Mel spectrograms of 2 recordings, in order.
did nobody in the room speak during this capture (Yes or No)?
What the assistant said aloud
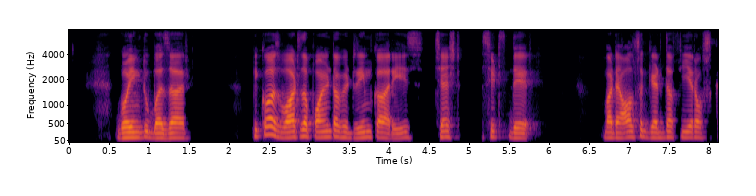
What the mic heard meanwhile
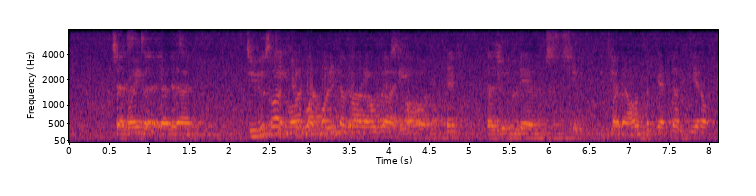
No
